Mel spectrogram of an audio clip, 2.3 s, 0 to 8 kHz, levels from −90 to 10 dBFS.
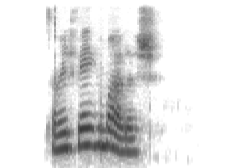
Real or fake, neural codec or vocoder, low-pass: fake; codec, 16 kHz, 4.8 kbps, FACodec; 7.2 kHz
